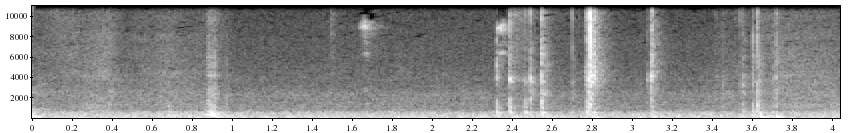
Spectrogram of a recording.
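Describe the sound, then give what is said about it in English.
Faint scattered clicks and crinkly taps come from a roll of tape being handled, a few sharp transients standing out over a low steady hum with no voices. “Me messing with tape.”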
